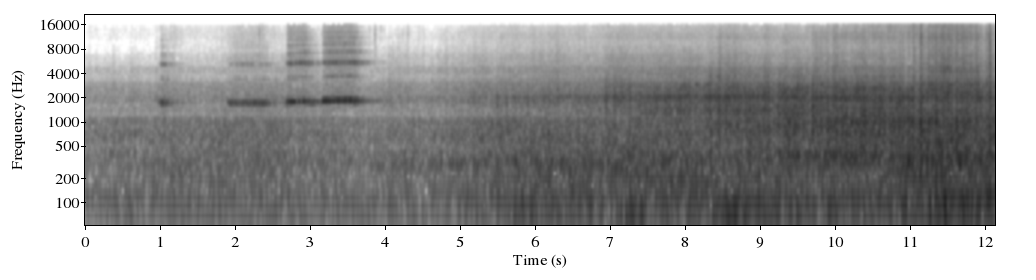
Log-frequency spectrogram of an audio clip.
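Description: A narrow-gauge train sounds four short whistle blasts, then its running and wheel clatter on the rails grow steadily louder as it approaches and passes close by near the end.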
